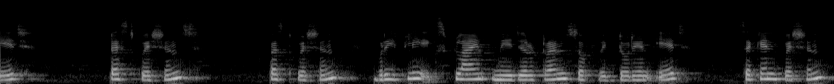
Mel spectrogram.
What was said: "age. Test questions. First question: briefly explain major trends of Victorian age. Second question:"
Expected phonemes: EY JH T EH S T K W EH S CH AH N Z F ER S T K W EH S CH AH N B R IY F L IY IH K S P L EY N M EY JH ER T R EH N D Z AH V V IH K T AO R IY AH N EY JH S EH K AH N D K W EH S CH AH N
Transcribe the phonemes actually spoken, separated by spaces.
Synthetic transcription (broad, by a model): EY JH T EH S T K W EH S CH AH N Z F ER S T K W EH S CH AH N B R IY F L IY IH K S P L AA N M EY JH ER T R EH N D S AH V V IH K T AO R IY AH N EY JH S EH K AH N D K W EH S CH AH N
